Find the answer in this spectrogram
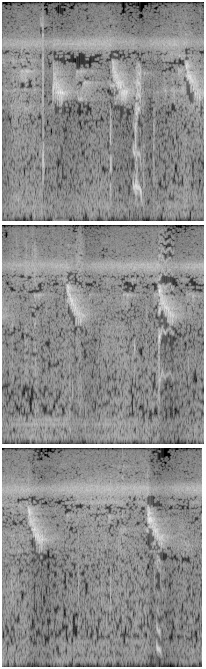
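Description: Birds calling: a short call that slides down in pitch, repeated every second or two, over a steady high hiss.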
